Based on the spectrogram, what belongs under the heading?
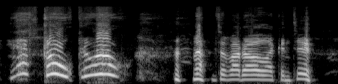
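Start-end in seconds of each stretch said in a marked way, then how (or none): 0.2-1.3 squeaky, high, loud voice. Speaker admitting they can't do the voice, then trying a Mickey Mouse voice. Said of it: "I can't do Mickey Mouse's voice".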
